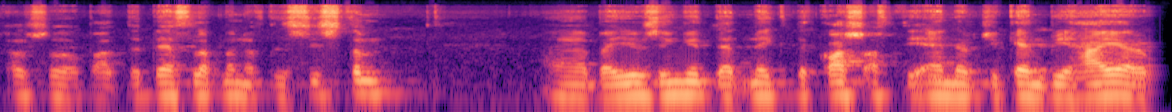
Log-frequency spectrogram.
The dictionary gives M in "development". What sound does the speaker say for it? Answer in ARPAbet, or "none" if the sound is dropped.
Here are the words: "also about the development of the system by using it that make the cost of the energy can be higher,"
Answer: M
